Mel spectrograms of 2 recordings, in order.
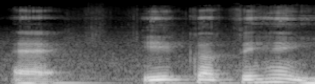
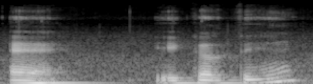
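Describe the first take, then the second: No difference in how they are said.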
